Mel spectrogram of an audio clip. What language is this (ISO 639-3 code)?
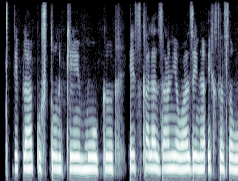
pus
